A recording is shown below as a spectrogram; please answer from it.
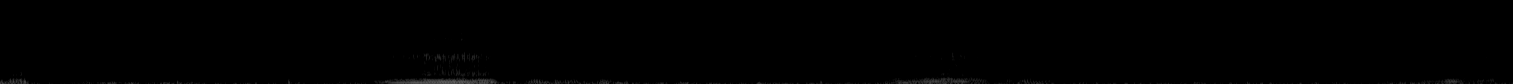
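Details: Basset Hound asleep, giving a loud rumbling snore near the start, then softer, fainter snores spaced several seconds apart over a steady low room hush.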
